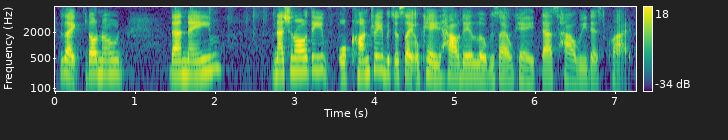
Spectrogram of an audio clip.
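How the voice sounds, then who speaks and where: Thai woman chatting in accented English. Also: medium pitch. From Thailand. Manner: halting, searching explanations in simple second-language English. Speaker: livestream co-host. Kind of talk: casual livestream chat.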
